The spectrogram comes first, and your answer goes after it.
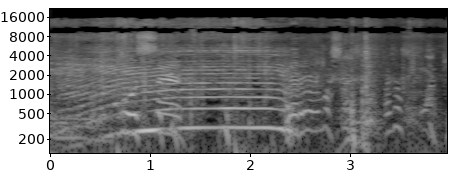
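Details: A large show cow of about 1.3 tonnes at a cattle contest in Indonesia gives one long, steady, low moo lasting about two seconds, followed by rustling and handling noises.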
